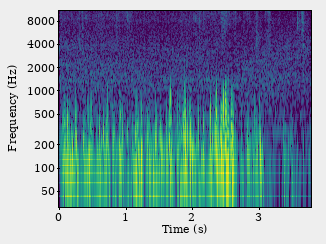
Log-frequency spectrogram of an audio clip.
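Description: Leaves and a mat rustle loudly up close.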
